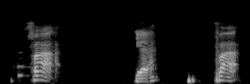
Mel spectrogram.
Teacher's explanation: gigi seri atas ketemu bibir bawah bagian dalam ya bagian dalam bukan bagian depan atau ya pokoknya atau di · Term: huruf Fa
